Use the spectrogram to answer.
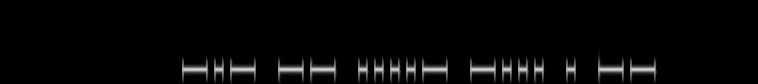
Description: Morse code, heard as a keyed tone, about 16 wpm, 700 Hz. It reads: KM4BEM
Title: USA Call Signs - 6 Characters - Repeated 2x - 15wpm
